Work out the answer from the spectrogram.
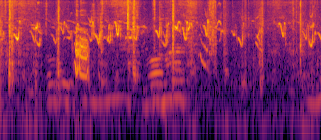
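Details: Baby partridges feeding utter short, high, up-and-down peeps. Lower drawn-out tones and a few pecking clicks sound beneath them.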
